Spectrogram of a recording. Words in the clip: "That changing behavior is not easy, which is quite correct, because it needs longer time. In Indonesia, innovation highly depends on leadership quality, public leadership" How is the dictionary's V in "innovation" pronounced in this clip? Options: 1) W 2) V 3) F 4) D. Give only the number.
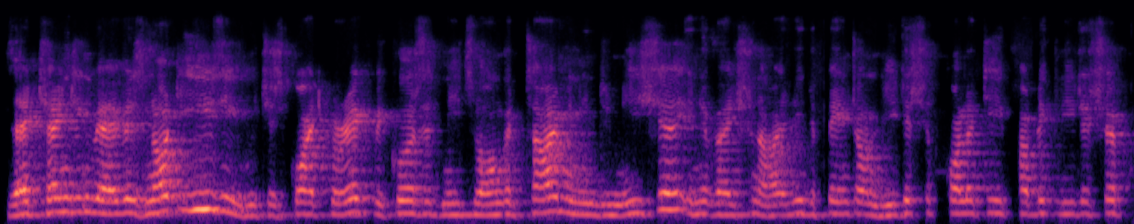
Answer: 2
